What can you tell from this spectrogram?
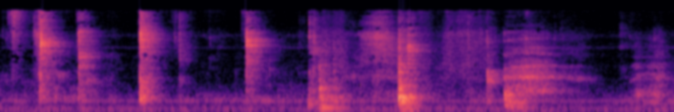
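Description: Close-up eating sounds of pounded yam and pepper soup eaten with the fingers: a run of sharp, wet lip smacks and finger-sucking clicks, about seven in the first four seconds, then a longer breathy sound about five seconds in.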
